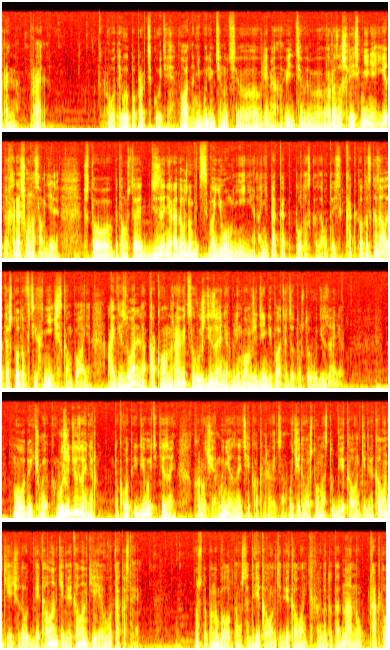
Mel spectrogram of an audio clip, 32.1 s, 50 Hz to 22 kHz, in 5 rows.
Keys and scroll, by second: 30.7 super+z, 31.3 super+z.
